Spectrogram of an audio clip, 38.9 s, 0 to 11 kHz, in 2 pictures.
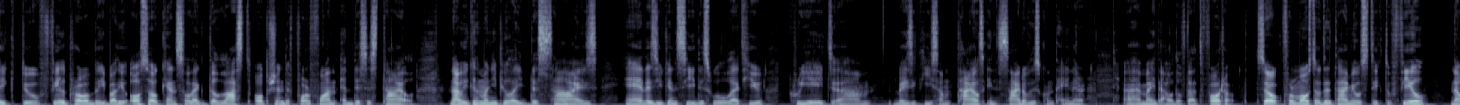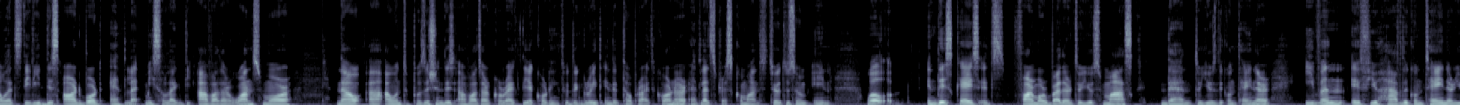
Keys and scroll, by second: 24.2 shift+Down, 24.8 shift+Right, 25.2 shift+Left, 26.1 shift+Right, 26.6 shift+Left, 27.0 shift+Down, 27.9 super+Down, 28.1 super+2, 32.3 super+-.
